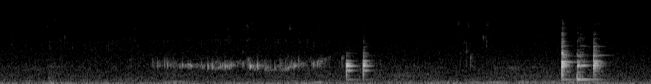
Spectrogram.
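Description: Stale old fuel is tipped out of a Hayter Hawk lawnmower carburetor, a short liquid trickle and pour followed by a few sharp knocks and splashes as it drains, faint and close with no talking.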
